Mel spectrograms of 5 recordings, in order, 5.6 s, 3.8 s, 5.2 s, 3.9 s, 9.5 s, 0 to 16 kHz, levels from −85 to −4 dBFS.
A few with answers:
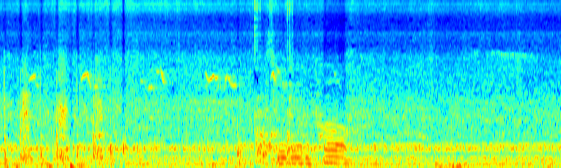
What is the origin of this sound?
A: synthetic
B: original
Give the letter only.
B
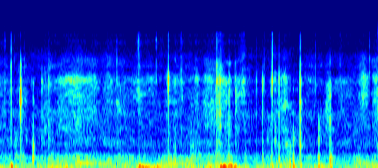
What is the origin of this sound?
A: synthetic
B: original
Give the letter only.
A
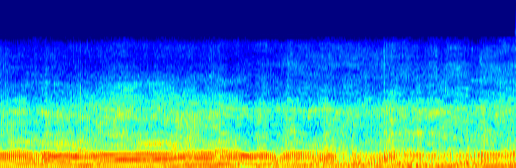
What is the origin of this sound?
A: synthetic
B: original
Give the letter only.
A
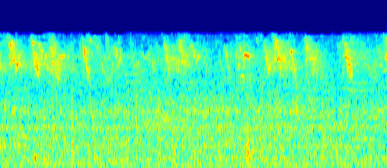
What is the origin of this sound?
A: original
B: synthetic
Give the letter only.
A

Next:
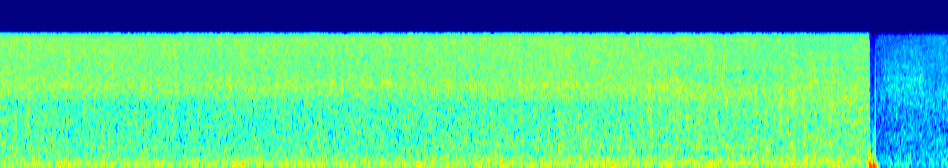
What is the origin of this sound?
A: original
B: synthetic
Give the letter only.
A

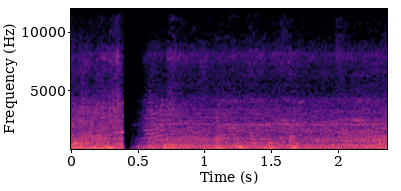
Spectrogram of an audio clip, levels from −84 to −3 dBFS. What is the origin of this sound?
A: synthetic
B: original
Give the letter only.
A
